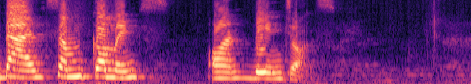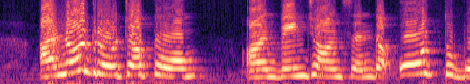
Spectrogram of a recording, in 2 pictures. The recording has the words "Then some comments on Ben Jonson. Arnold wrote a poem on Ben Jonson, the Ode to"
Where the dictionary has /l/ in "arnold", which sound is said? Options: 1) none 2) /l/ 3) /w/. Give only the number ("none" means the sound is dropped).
1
